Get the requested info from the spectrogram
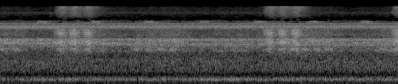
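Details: Steady shrill cricket trilling fills a summer night, joined by katydid calls, brief grating bursts of two or three pulses spaced about two seconds apart.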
